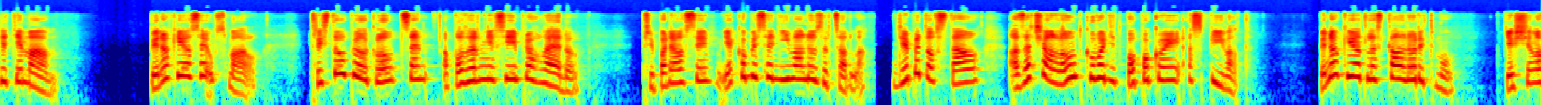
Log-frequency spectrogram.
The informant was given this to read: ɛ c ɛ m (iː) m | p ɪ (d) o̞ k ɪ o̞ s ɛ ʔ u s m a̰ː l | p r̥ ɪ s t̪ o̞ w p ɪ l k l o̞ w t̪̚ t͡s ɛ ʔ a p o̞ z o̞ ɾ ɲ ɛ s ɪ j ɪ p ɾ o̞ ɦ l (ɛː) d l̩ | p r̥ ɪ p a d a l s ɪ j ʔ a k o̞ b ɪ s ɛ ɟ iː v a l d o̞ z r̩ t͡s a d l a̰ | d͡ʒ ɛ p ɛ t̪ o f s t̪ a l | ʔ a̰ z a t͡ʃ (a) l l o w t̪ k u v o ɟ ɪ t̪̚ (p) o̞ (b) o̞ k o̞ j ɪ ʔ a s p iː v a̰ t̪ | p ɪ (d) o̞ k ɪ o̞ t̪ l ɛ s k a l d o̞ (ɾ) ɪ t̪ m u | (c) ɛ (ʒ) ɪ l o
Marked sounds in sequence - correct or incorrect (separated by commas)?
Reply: incorrect, incorrect, correct, correct, correct, incorrect, incorrect, correct, correct, incorrect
